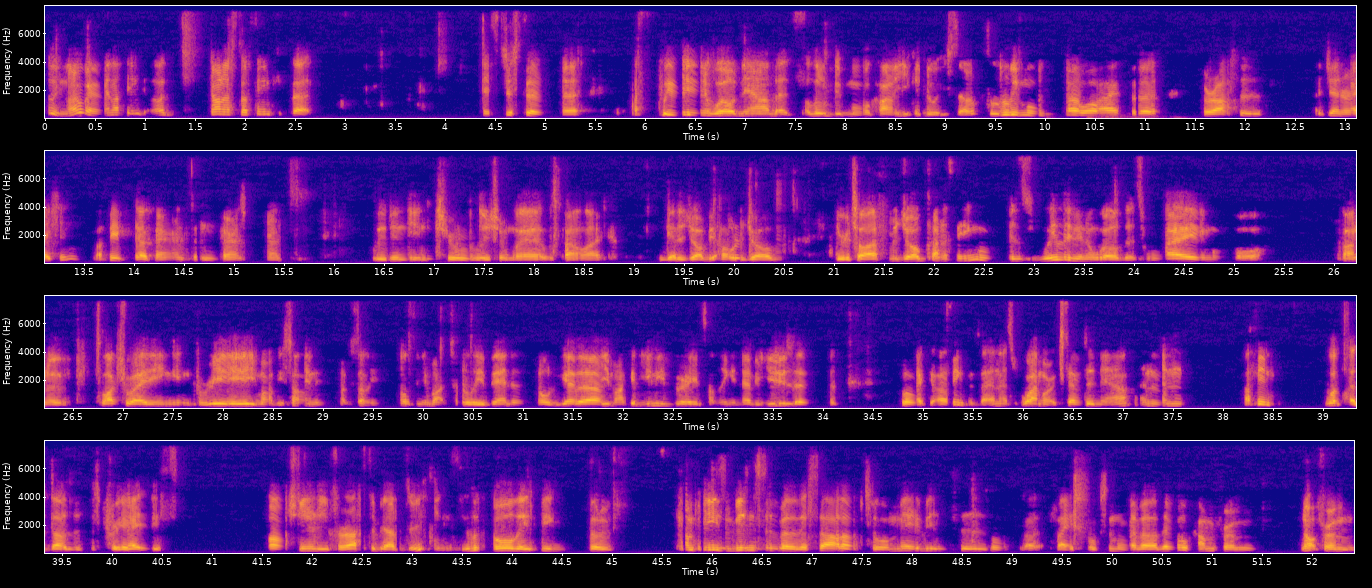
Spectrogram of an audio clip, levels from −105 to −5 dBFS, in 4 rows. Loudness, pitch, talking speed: -28 LUFS, 140 Hz, 200 wpm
